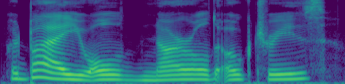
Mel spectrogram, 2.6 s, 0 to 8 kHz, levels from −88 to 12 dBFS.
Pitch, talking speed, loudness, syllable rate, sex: 175 Hz, 140 wpm, -16 LUFS, 3.4 syllables/s, female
